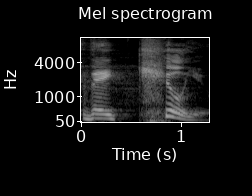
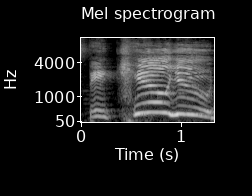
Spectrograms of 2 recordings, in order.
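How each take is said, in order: First: "They kill you" said slowly, at normal height, "kill" leaned on; quiet repeat. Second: "they kill you" drawn out slow, high and loud on "kill"; stress on kill. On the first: Preacher repeating the line for the congregation, slow and calm. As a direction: let "kill" sink in softly and slowly. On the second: Preacher stressing the shock of heart surgery, slow loud emphasis. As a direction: stretch out "kill" and hit it hard. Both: Shown as a demonstration. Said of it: "Did you hear that?".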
